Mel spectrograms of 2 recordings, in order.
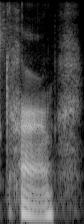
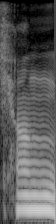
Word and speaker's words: Keung: It's Keung, and for most people it's like Kyung or Kong.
